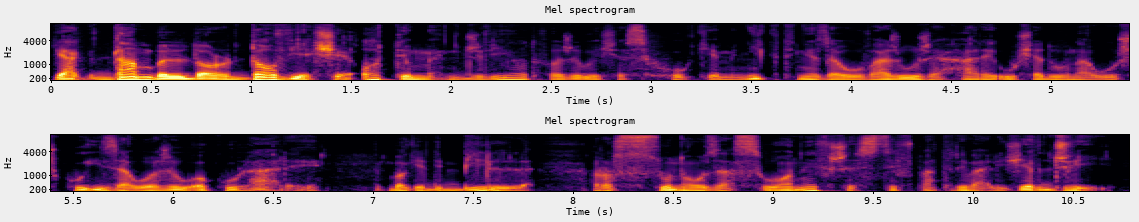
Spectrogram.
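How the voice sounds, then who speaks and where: A male audiobook narrator with an extremely deep, husky voice, telling the story steadily. The sound is close and completely dry. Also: normal speed, darkish tone, no echo. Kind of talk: audiobook reading.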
